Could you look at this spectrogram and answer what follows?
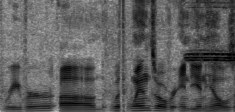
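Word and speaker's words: Reiver: Looks like River, it's pronounced Reaver, but it's looks like River, but it's Reaver, with wins over Indian Hills and Butler.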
